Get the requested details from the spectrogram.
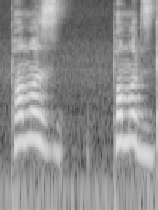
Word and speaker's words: POMOC: And it's spelled with a C at the end, so it can be a bit confusing because, you know, if we were to stick to English pronunciation, it should be POMOC. But the reason why we say POMOC is it's also a word in Polish, so spelled with a C, it means help.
